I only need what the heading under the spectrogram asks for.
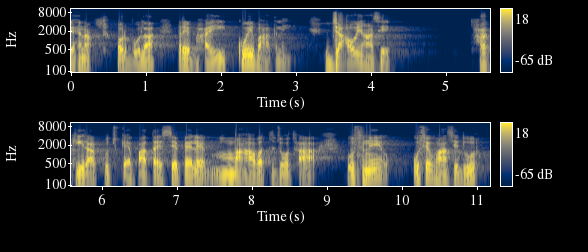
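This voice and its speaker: Guy teaching an exam class, chatty and lively, roomy muffled sound. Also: medium pitch. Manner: animated, chatty, laughs often. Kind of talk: storytelling in an exam-prep lesson.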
